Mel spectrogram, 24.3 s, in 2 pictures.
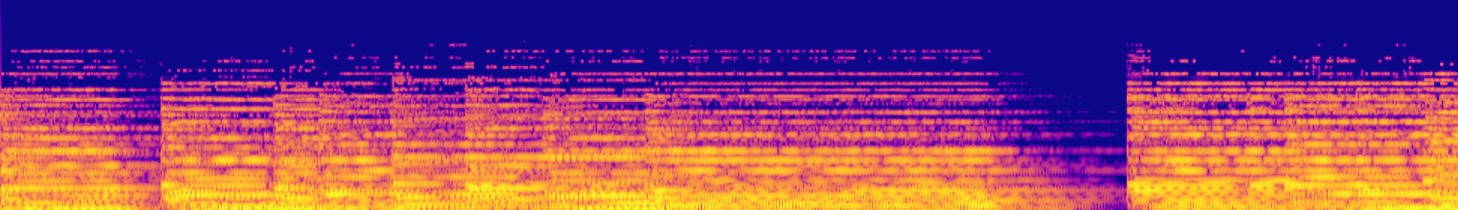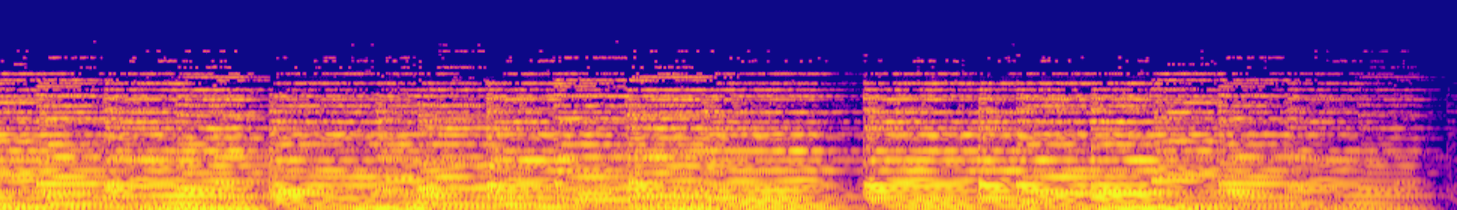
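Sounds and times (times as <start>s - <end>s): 
piano piece: 0.0s - 24.2s.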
